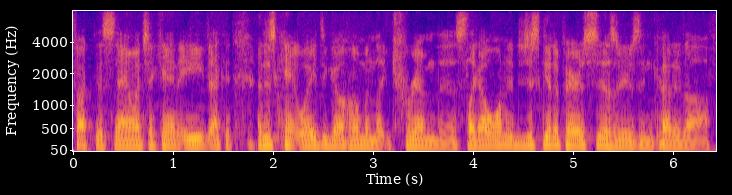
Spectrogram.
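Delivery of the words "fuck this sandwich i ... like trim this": plain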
